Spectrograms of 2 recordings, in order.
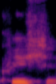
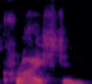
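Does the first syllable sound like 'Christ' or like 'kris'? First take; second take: kris; Christ. First: The first syllable sounds like 'kris'. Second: The first syllable sounds like 'Christ'. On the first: The speaker calls it wrong. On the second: The speaker calls it right. "because we're not followers of Christ, as we would pronounce it. We're followers of Christ"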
